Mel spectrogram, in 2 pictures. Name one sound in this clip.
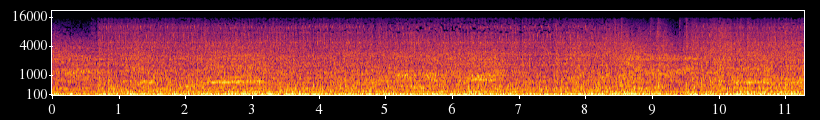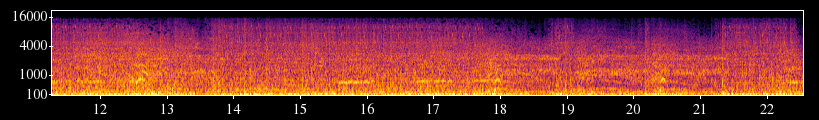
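A motorbike engine roars at high speed.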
